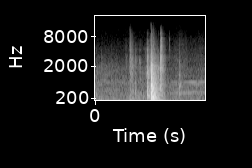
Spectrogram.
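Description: Interior door with a round knob being handled: a few light clicks, then one loud thud about a second in.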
